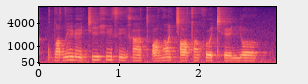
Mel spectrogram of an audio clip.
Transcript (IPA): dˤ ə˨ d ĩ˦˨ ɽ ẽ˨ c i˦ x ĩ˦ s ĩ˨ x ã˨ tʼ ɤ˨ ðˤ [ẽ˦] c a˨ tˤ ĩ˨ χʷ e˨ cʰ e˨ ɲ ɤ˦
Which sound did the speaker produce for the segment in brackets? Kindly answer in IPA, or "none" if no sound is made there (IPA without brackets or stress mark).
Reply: ẽ˦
